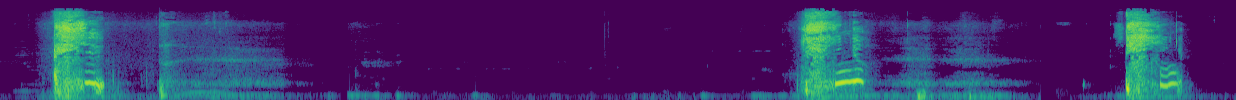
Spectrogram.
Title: sneeze attack #sneeze #cold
